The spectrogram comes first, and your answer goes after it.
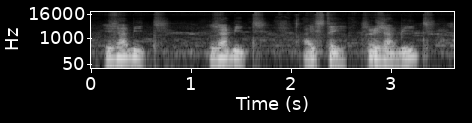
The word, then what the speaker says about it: j'habite: two vowels because h's in French are silent. It's like the h in there. It's like You see, there are two. And if there are two vowels that follow each other, we have to omit the first one. So, we'll omit the e and then you replace with an apostrophe and then you join them together. So, it will be the j apostrophe and that. So, it becomes j'habite.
